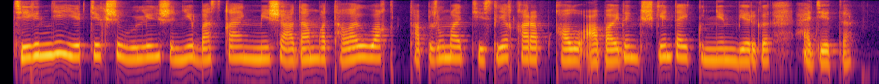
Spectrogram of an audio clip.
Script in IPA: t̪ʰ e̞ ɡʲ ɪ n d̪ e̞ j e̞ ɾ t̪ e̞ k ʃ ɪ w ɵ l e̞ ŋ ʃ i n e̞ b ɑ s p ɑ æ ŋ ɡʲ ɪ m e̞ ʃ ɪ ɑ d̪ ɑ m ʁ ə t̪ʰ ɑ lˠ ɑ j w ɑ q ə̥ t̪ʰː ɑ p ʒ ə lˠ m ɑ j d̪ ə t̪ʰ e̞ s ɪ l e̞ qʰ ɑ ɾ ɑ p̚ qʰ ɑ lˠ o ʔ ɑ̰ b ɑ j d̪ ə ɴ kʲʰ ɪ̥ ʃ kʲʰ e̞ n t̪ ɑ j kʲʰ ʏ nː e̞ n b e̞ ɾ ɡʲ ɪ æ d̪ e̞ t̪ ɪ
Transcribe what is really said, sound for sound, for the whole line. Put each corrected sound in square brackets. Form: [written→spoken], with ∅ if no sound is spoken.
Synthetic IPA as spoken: t̪ʰ e̞ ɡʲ ɪ n d̪ e̞ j e̞ ɾ t̪ e̞ k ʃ ɪ w ɵ l e̞ ŋ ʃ [i→ɪ] n e̞ b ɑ s [p→q] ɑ æ ŋ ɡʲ ɪ m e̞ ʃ ɪ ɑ d̪ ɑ m ʁ [ə→ɑ] t̪ʰ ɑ lˠ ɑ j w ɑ q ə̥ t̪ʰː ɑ p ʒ ə lˠ m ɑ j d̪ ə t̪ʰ e̞ s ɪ l e̞ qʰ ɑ ɾ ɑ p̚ qʰ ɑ lˠ [o→u] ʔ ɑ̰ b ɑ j d̪ ə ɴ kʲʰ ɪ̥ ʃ [kʲʰ→kʲ] e̞ n t̪ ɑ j kʲʰ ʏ nː e̞ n b e̞ ɾ ɡʲ ɪ æ d̪ e̞ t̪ ɪ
